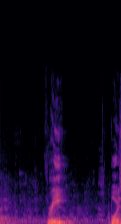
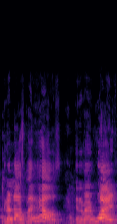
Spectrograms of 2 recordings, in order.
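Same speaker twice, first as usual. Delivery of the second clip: mock lament; 13 semitones higher than usual. Sad list, mock lament.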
